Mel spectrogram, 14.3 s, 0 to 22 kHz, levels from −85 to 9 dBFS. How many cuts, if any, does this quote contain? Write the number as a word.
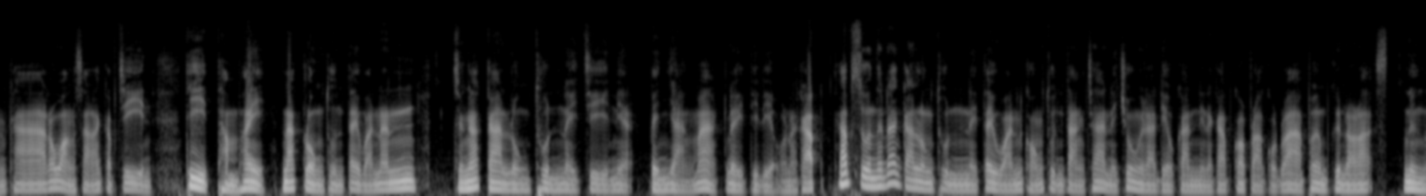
two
